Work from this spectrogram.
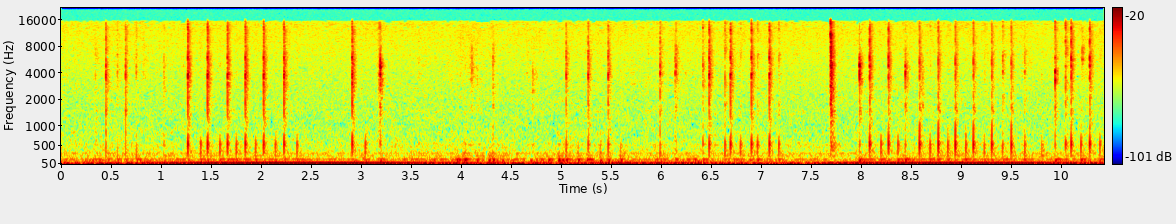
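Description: Thumbs repeatedly press the keypad buttons of a white plastic flip phone held in both hands. Quick, bright plastic clicks come in irregular bursts over a steady low hum.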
